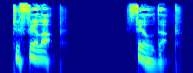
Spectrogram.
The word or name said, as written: fill up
